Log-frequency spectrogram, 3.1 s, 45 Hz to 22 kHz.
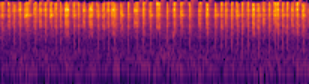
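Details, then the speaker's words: Bench test of homemade Speeduino plug-and-play ECU on factory 1995 Mustang 5.0L harness, engine not running, distributor turned by hand: original 30–35-year-old 1995 injectors click rapidly and evenly, about a dozen per second, firing properly. "spark, and you can hear these are original 95 injectors firing."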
